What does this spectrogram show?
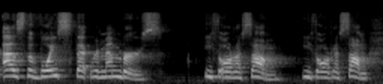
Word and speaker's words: Aethorasum: So this will be a beautiful addition, and I call it Aeth Ora Sum. You don't have to roll your R if you don't want to.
